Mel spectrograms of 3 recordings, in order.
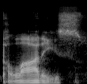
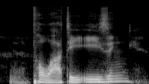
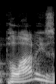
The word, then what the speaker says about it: Pilates: do you say that but pilatti easing that's not that is not correct at all so Well Pilates is what got the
